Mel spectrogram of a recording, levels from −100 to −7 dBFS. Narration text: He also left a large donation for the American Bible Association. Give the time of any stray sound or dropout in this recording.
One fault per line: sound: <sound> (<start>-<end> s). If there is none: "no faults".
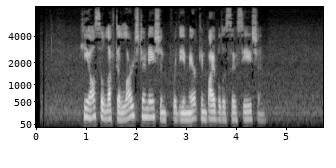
no faults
